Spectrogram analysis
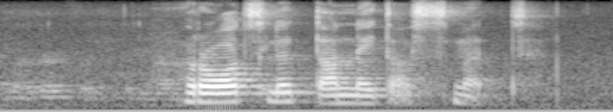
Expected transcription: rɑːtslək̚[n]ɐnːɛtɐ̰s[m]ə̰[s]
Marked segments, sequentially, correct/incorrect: incorrect, correct, incorrect

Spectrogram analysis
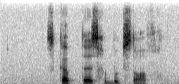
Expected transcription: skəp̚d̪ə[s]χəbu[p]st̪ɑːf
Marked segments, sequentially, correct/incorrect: correct, incorrect

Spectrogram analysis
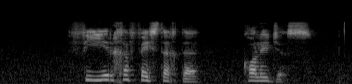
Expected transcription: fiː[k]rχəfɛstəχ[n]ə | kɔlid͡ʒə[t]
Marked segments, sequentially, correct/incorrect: incorrect, incorrect, incorrect

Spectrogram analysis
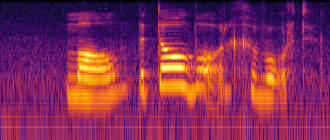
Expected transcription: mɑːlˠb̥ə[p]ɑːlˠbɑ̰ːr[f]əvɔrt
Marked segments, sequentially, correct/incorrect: incorrect, incorrect

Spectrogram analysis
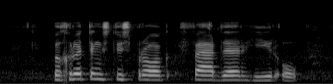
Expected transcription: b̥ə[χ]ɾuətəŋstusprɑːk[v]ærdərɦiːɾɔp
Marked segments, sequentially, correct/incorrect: correct, incorrect

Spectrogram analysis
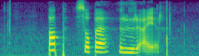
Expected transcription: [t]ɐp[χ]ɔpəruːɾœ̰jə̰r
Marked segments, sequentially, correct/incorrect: incorrect, incorrect

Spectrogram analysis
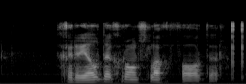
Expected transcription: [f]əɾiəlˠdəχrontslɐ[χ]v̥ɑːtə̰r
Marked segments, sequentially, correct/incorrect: incorrect, correct

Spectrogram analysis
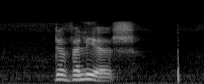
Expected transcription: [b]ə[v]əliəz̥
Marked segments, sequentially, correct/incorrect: incorrect, correct

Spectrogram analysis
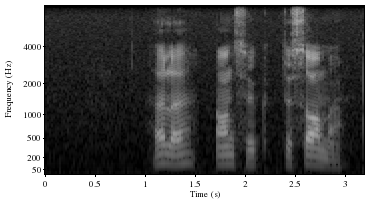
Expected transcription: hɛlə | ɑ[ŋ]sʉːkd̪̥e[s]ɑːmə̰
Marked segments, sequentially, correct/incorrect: incorrect, correct

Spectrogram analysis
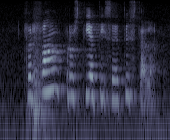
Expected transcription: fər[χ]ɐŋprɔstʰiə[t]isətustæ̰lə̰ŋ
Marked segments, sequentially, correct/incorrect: incorrect, correct

